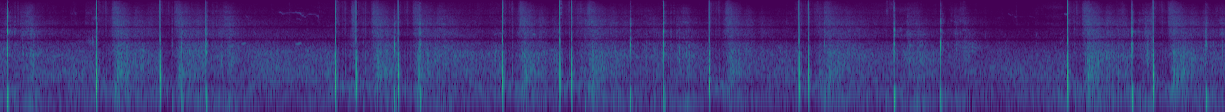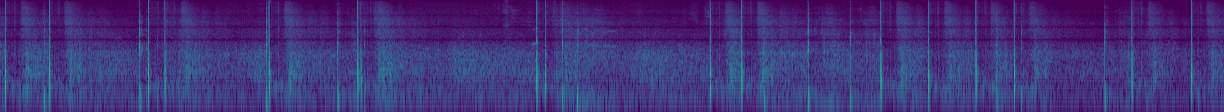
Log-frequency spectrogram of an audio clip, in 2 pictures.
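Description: Aerial fireworks display: a rapid, irregular string of sharp bangs and cracks from shells bursting overhead, at times several a second, over a continuous background rumble.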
